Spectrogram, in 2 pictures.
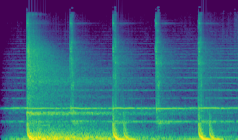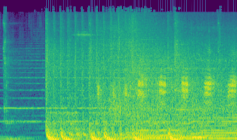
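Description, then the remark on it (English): A marble white and hot pink duck call blows five loud, evenly spaced quacks, then breaks into a rapid, continuous run of quacking and chatter, clear with no one talking. “one of a kind marble white and hot pink dunk call. It sounds incredible.”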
